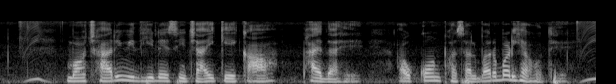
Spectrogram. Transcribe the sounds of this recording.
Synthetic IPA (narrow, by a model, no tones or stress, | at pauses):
bɔːt̪t͡ʃʰaːɾiʋɪd̪ʱilesĩːt͡ʃaːikeka | pʰaːjd̪aɦɛ | ɔːkoːnpʰɐsəlpəɾbəɽ̤ijaɦoːt̪ɦeː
